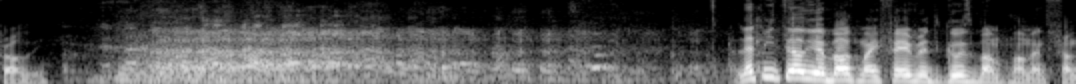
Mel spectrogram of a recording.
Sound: laugh

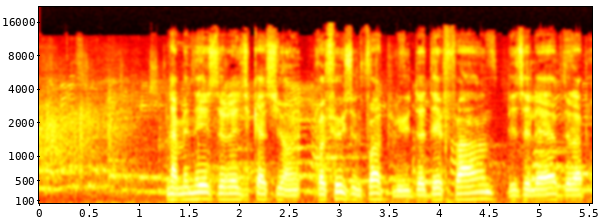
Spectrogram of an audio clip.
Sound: applause

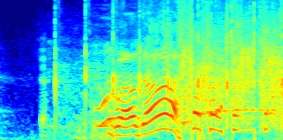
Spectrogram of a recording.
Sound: audience applauding

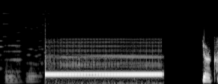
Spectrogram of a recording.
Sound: phone ringing

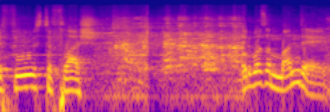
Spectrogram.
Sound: laughter

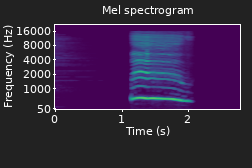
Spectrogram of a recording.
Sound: child cheering

